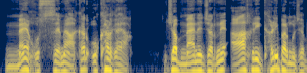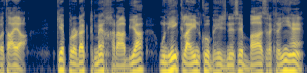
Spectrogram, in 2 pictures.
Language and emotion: Urdu, angry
